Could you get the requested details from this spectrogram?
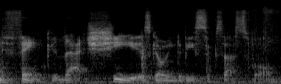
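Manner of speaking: usual speaking voice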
